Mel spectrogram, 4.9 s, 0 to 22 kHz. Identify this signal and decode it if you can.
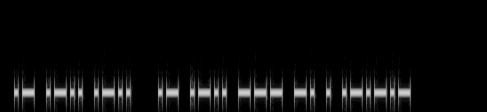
Morse code, heard as a keyed tone, about 30 wpm, 700 Hz. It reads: ALL ALONE.
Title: Sentences from Top 1000 Words - Review Part 5 - 30wpm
